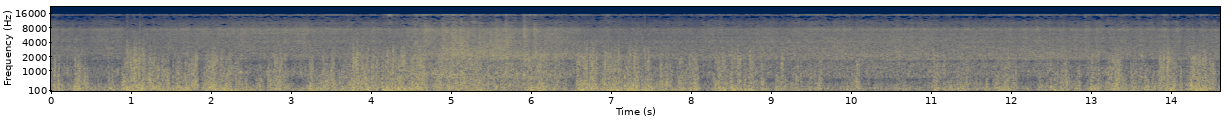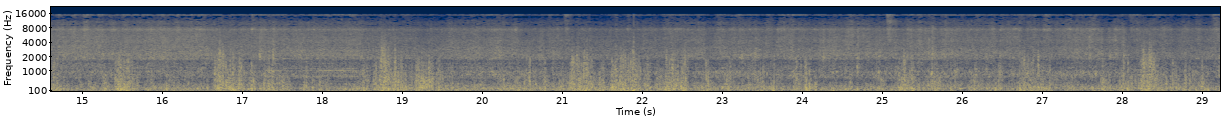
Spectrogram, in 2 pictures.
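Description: Passenger coaches of a moving express train running at speed: a steady loud rumble of wheels on rail with irregular clicks and knocks as they pass over rail joints.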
